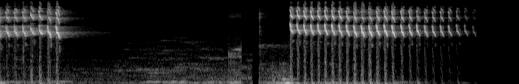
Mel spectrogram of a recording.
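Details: Velvet-fronted nuthatch (cililin) in clear training audio for songbirds: a brief rapid trill, a quiet pause with soft background noise, then a longer fast chattering trill that fades out.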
